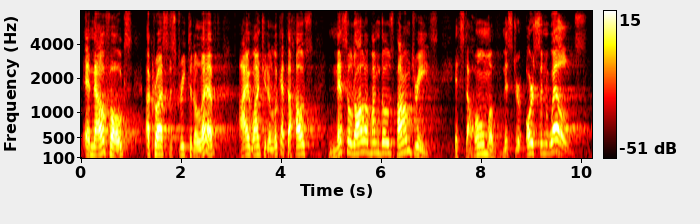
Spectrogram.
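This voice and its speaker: Showy bus tour guide played by an older man, high-voiced, drawn-out declamatory patter, radio comedy in an echoing hall. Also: animated. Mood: showy, announcing. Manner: declamatory, deliberate. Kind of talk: old-time radio comedy acting, read from script. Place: stage in a large hall. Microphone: stand microphone. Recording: echoey hall stage performance.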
